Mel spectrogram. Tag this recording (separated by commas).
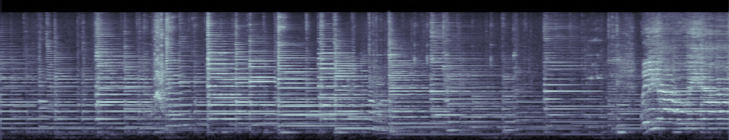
Singing, Strum, Music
